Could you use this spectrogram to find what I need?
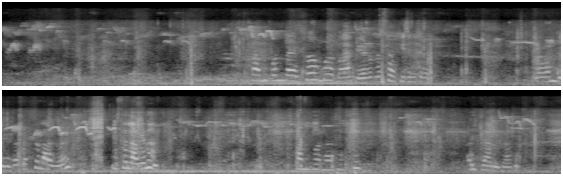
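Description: Footsteps scuff on a rough paved road.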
